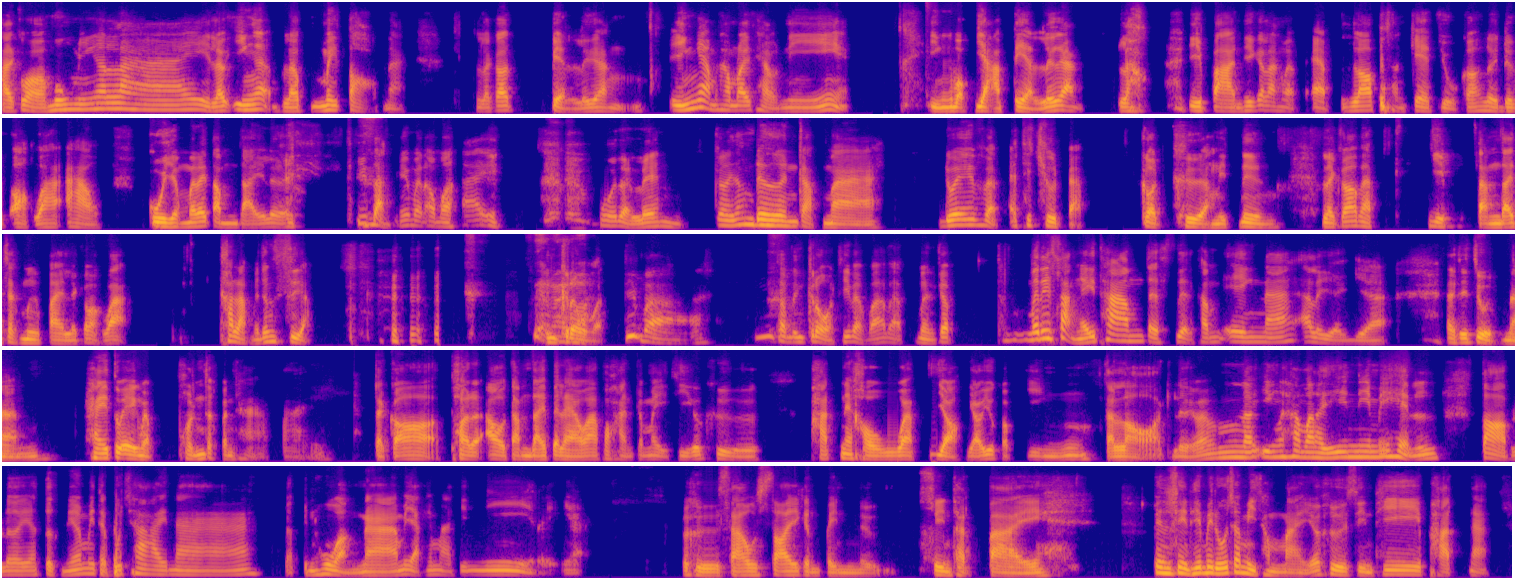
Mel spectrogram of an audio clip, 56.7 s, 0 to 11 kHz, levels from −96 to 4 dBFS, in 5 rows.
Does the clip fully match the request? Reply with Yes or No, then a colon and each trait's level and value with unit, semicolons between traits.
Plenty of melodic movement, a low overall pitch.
Yes: wide, 6.5 semitones; low, 125 Hz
